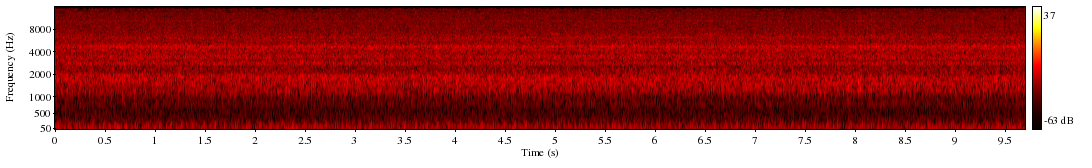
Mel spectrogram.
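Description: Cruiser motorcycle engine idling, heard faintly as a steady low rumble with a fine regular pulse.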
